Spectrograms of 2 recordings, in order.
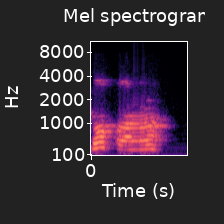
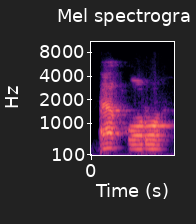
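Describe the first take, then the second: First: The first vowel is heavy and rounded, like 'o'. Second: The first vowel is light and thin, like 'a'. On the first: The speaker calls it wrong. "Jangan bokoroh" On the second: The speaker calls it right. "Jaga ketipisannya"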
